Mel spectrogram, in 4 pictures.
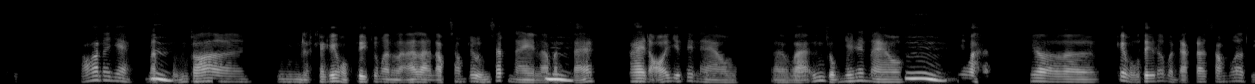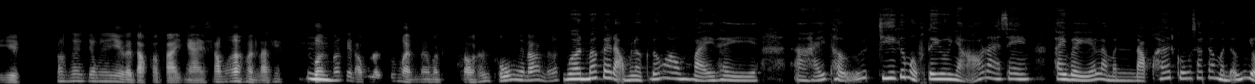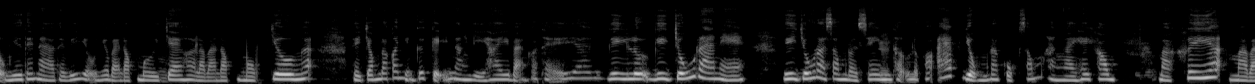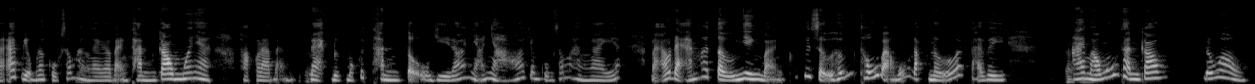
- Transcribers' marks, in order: other background noise; static; chuckle; tapping; distorted speech; laughing while speaking: "lại"; unintelligible speech; unintelligible speech; unintelligible speech; unintelligible speech
- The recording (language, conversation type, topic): Vietnamese, advice, Làm thế nào để tôi duy trì thói quen đọc sách mỗi tuần như đã dự định?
